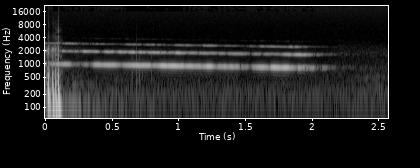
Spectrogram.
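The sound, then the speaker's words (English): A fire truck on an emergency run, another one following an earlier truck, sounds its siren loud and steady, the piercing tone sliding slowly lower in pitch as the vehicle passes, then cutting off, with a brief thump at the very start. “I think we have another fire truck coming. Emergency coming through.”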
